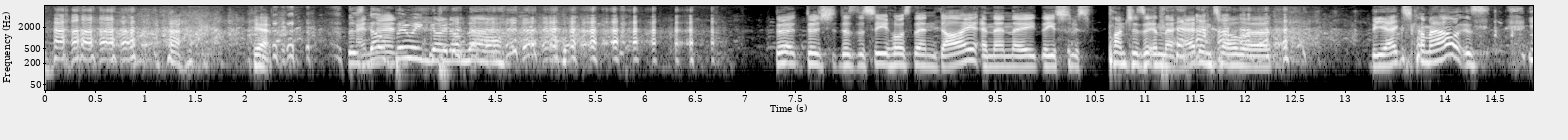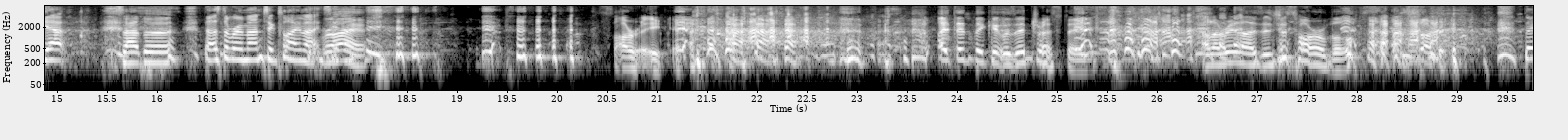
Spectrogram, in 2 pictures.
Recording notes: Live from Cardiff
